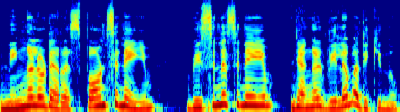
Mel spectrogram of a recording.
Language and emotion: Malayalam, happy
